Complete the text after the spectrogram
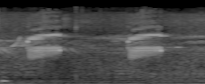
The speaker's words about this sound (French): C'est un batracien, c'est une grenouille. Oui. Je pensais illustrer un crapaud, mais je me suis trompée.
